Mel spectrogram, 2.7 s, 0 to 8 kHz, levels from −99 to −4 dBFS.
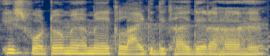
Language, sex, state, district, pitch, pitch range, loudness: Hindi, male, Assam, Kamrup Metropolitan, 130 Hz, 125-145 Hz, -14 LUFS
